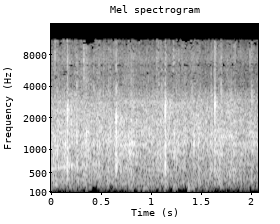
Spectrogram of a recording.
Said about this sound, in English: Give the Lord a mighty clap of him. Isn't it wonderful?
